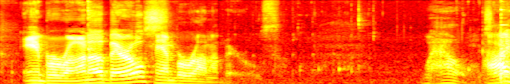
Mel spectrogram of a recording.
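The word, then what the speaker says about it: Amburana: This is finished in honey and I always pronounce it Ambrosia. No, it's not ambrosia. Amberana barrels.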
